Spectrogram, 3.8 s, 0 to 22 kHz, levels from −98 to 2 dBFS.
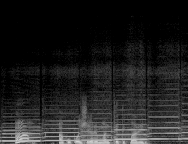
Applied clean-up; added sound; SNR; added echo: none; Wind instrument, woodwind instrument; 4 dB; none.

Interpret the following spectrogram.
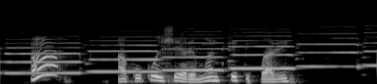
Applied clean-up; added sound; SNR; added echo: classical method log-MMSE.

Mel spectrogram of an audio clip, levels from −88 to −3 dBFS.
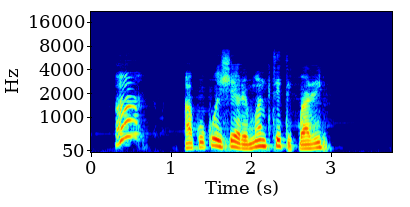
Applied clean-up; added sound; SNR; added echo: neural mask model DeepFilterNet 3.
